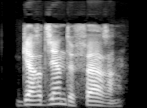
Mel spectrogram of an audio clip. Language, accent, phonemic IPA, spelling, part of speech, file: French, France, /ɡaʁ.djɛ̃ d(ə) faʁ/, gardien de phare, noun, LL-Q150 (fra)-gardien de phare.wav
- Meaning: lighthouse keeper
